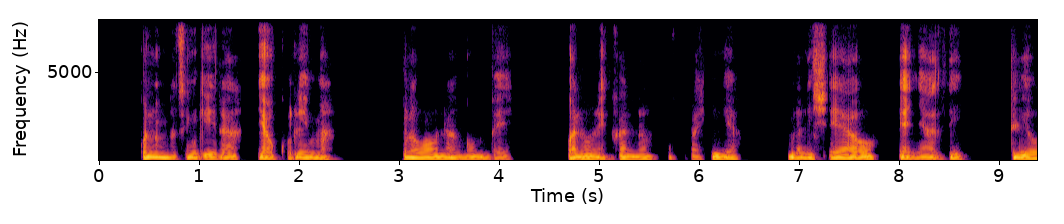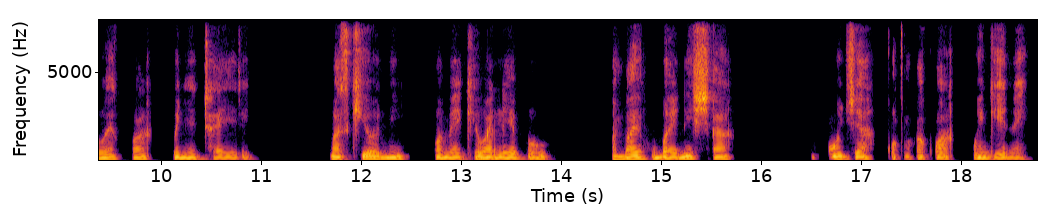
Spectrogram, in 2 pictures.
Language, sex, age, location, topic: Swahili, male, 25-35, Kisumu, agriculture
